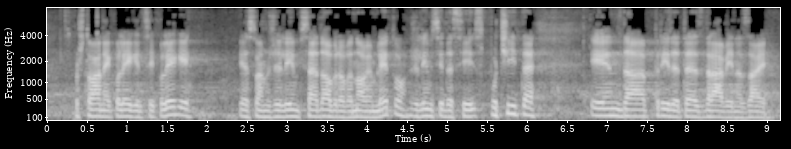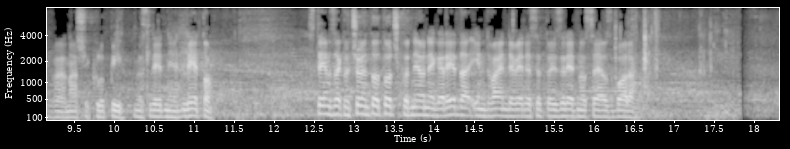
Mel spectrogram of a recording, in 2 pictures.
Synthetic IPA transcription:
spɔʃt̪ɔʋaːnɛkɔleːɡit͡ssɛkɔleːɡi | jəsʋamʒɛlimwsɛd̪ɔbɾɔʋənɔːʋɛmleːt̪uʒɛlimsid̪asispɔt͡ʃiːt̪ɛ | ind̪apɾiːd̪ɛt̪ɛzd̪ɾaːʋinazaj | ʋənaʃiklɔpinasleːd̪njɛleːt̪ɔ | st̪emzaklʲut͡ʃuːjɛmt̪oːt̪oːt͡ʃkɔd̪neːwnɛɡaɾeːd̪aʔind̪ʋaːind̪ɛʋeːd̪ɛsɛt̪ɔizɾeːd̪nɔsɛjɔzbɔːɾa

